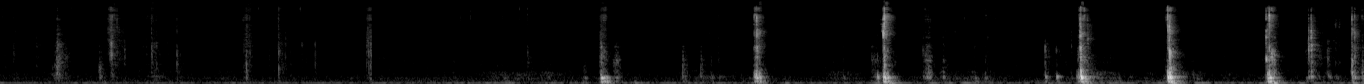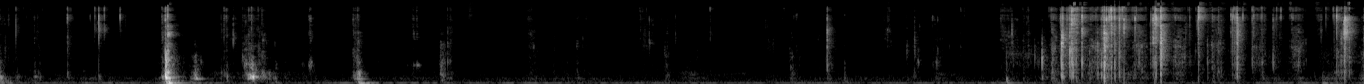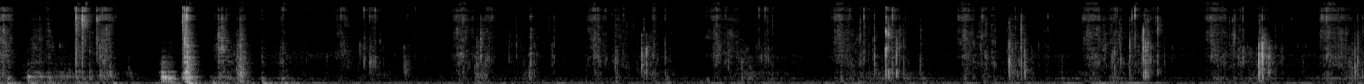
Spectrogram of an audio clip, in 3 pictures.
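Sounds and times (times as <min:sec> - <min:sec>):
slime crackling: 0:21.2 - 0:28.5, 0:29.1 - 0:40.9.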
